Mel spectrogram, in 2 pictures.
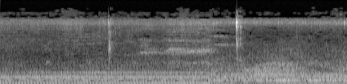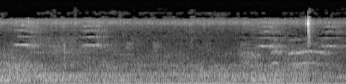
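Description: Short bird calls over outdoor background noise, with a steady low hum that cuts off about two seconds in. Two sharp clicks stand out, the louder one near the end.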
